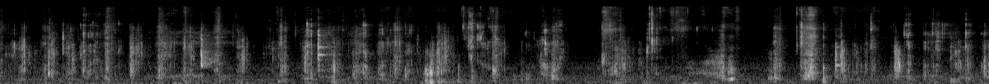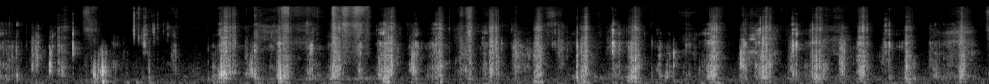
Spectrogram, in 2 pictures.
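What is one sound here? A spoon scrapes against a metal pan.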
